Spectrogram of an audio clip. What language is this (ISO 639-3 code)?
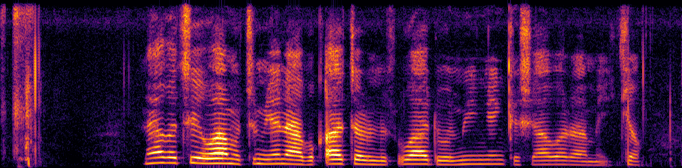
hau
